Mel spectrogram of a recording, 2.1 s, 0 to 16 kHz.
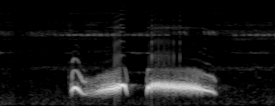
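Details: Close, clear single phrase from a spotted dove of 'kuk 1' style, Cilacap, Central Java: a quick rising note sliding into a short coo, a tiny pause, then a longer mellow coo that gently drops, over a faint high whine.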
